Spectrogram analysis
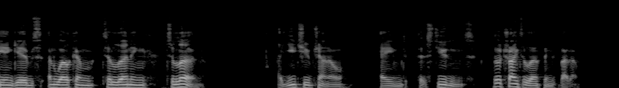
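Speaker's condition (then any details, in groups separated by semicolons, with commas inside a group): No condition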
